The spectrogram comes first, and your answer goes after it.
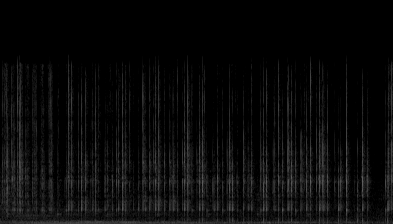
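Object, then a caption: Milk chocolate bar with fruit pieces. Long black nails tap and scratch the squares of an unwrapped solid milk chocolate bar with fruit pieces. The result is a quick, uneven run of crisp, bright clicks and scratchy ticks that die away almost instantly, with a faint low hum under the first few seconds.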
